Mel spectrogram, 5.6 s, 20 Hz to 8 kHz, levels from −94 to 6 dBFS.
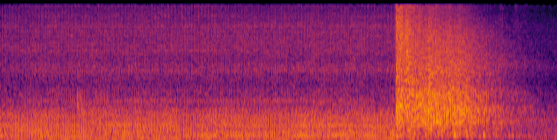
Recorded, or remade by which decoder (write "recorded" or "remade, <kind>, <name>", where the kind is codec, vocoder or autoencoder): remade, vocoder, Vocos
